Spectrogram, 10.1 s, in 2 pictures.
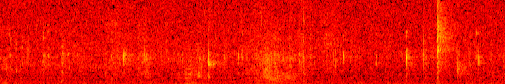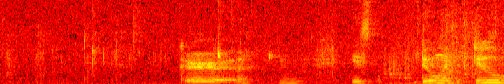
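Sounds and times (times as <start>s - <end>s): mouth clicks and lip smacks: 0.0s - 8.0s
faint chewing: 0.0s - 9.9s
soft humming: 0.0s - 10.0s.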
